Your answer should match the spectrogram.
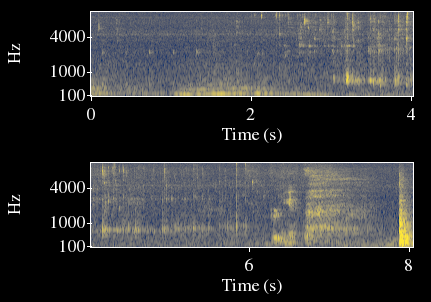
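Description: Beer being poured from a glass bottle into a stemmed glass, a steady pouring and gurgling of liquid. A sharp knock comes near the end.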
